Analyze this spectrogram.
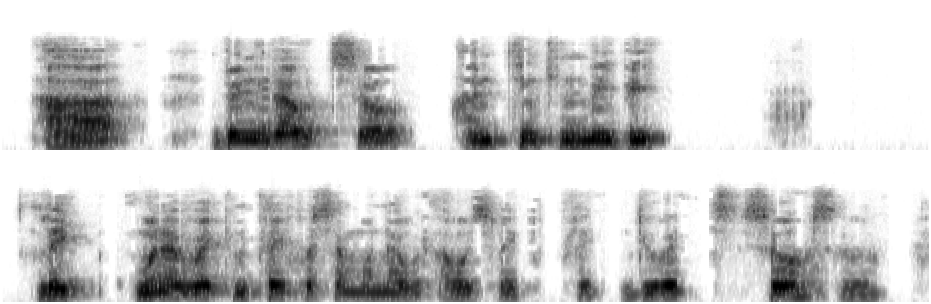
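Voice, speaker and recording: A man with a Canadian Arctic accent, fairly high-pitched, monotone and flat, at a fairly slow pace. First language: Inuktitut. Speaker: fan and amateur guitarist. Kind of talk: casual live stream chat. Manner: halting.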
